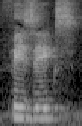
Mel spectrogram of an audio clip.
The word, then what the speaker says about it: physics: patient impatient parts importance you only need to be careful with words such as physics physician physiology phobia phenomenon these words are held as f but you're not going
